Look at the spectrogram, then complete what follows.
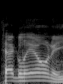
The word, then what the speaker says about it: Taglioni: Fabio Tamerlan how do you say it Leone Taglioni yeah he was the father in the DES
